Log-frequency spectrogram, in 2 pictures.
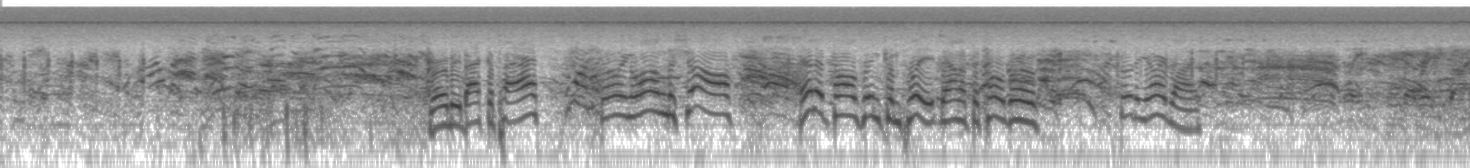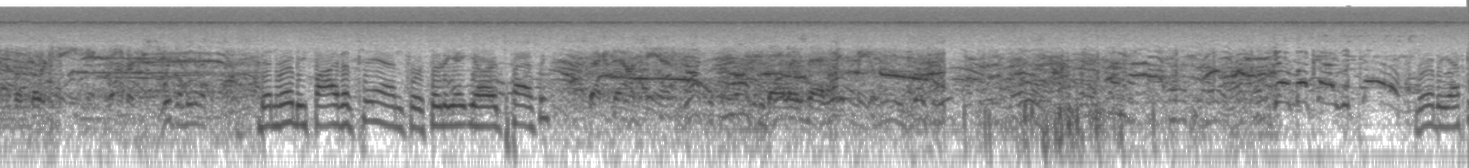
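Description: A crowd cheers and shouts from the stands outdoors.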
